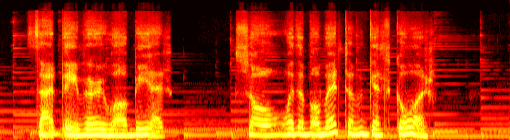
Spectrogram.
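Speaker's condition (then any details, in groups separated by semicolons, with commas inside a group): ALS; onset with twitching, three years to confirm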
